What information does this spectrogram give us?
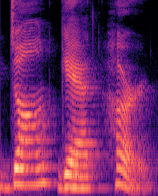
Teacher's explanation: a gente quase não ouve os T's finais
